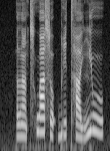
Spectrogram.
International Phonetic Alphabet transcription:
l ã˨˩ t͡sʰ w a˦ s o˨ ʔ b i˧ t̪ʰ a˨˩ j ŋ j u˥˧

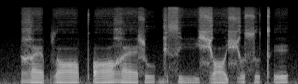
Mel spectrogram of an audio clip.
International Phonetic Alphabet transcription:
ʁ æ b l ɒː pʼ ɒː ʁ æː ɬ uː ɡ i s iː ɕ ɒː ɕ o s u tʼ e

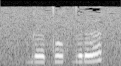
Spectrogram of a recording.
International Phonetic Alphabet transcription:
ɡ əː t̪ o f d̪ ə ɾ ə

